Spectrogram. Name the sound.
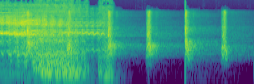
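horse neighing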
